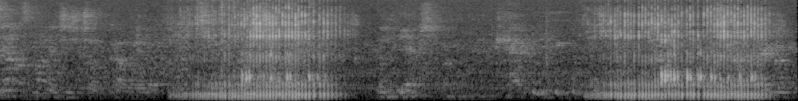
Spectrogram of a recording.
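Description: Loud, rattling snores on each breath, two long snores in six seconds with quieter breathing between; a bulldog snoring.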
